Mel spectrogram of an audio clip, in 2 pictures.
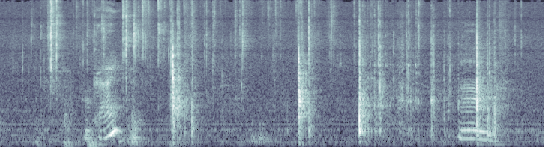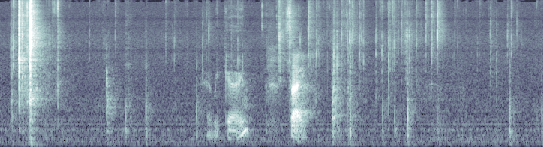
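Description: Kitchen foil crinkling and sellotape being pulled off and pressed on as a foil ball is taped to a string: scattered short rustles and sharp tearing sounds, the loudest about halfway through. A few brief murmurs from a woman's voice in between.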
